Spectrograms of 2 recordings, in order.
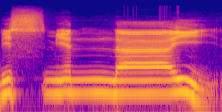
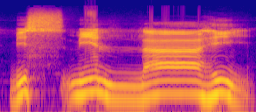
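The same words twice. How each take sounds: First: The h sound is barely pronounced. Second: The h sound is clearly pronounced. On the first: The speaker calls it wrong. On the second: The speaker calls it right.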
